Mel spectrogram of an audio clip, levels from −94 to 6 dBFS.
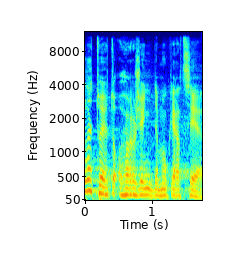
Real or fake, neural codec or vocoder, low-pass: real; none; 10.8 kHz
